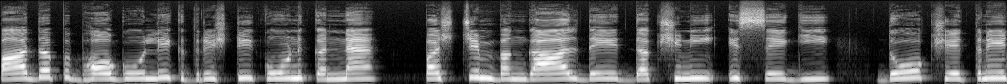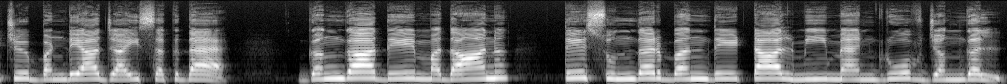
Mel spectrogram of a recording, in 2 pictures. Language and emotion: Dogri, neutral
